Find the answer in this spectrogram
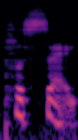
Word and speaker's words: plissé: This one is called plissé, Plisse, with a little accent on it.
